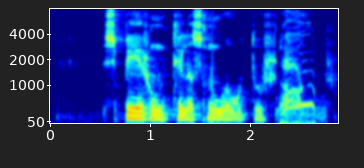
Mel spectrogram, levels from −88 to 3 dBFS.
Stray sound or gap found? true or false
true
